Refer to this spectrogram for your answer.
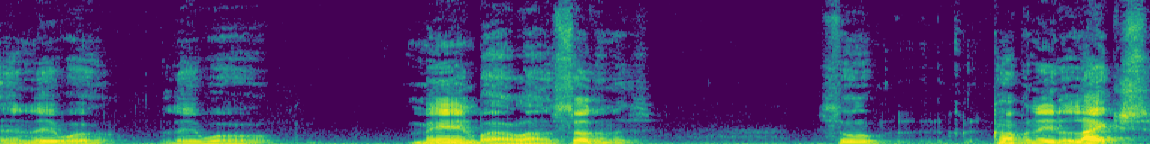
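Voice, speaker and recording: This man's voice makes very wide pitch swings, broken by long, frequent pauses. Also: fairly slow pace. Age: 80s+. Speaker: war veteran. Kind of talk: interview answer.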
